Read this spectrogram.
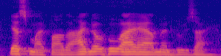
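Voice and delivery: low, lightly mock German accent; imitated kids' German-accented reply. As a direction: recite the drill with a hint of German. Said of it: "saying it with a German accent".

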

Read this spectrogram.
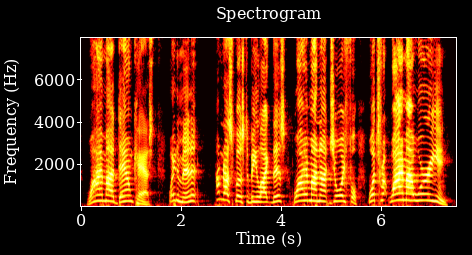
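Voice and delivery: high-pitched, urgent self-questioning; talking to himself. Acted. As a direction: act out someone taking his own soul to task. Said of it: "He's talking to himself".

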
